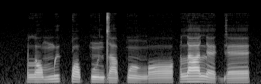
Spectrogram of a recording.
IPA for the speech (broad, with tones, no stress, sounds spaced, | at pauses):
l ɔ˧ m ɨ˦ k͡p ɔ˧ p ũ˧ d a˧ p ɔ̃˦˨ ŋ ɔ˦ | l a˦ l ɛ˨ ɡ ɛ˧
